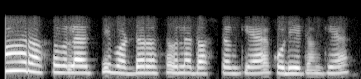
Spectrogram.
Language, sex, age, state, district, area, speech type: Odia, female, 18-30, Odisha, Bhadrak, rural, conversation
